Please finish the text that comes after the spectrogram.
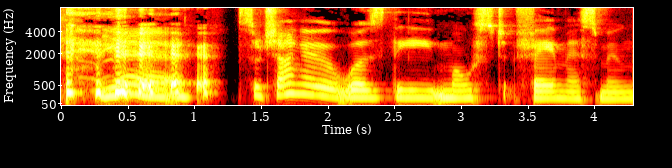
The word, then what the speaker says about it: Chang'e: And her name was Chang'e. Now, I'm probably not saying that right, but I think it's the E. It's spelt Chang with an E, but it's pronounced E. Okay. So it's Chang'e, I think.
